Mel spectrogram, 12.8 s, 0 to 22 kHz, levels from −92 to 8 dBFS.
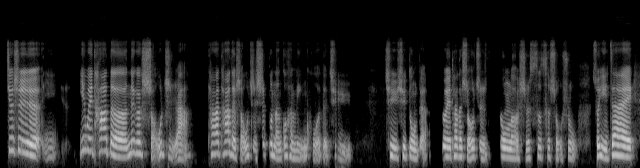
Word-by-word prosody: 就 315 0 -2
是 260 -9 +4
因 185 +1 -14 0.4
因 310 +5 -6
为 310 -2 0
他 295 +2 +2
的 195 -8 +5
那 255 +7 -1
个 255 -1 +1
手 245 0 -4
指 220 -7 -8
啊， 155 +7 -2 0.3
他 240 +1 0
他 260 +2 0
的 195 -8 0
手 185 +1 -3
指 190 -6 -10
是 160 +8 -8
不 225 +1 -2
能 160 -8 -2
够 205 - -4
很 185 -6 -4
灵 170 +4 -5
活 460 - -6
地 - - -7
去 - - -14 0.6
去 200 -5 0
去 195 +3 -1
动 185 -4 +1
的。 230 - -6 0.2
对， 195 -2 +4
他 205 +2 +1
的 190 - +1
手 190 -1 0
指 170 -4 -7 0.2
动 185 -3 +3
了 165 -1 +1
14 170 +3 -6
次 185 0 -8
手 185 - -7
术， - - -7 0.3
所 205 - +3
以 175 -5 +3
在 205 0 +7
200 Hz, 200 characters per minute, -24 LUFS, 185-240 Hz, 0.6 s, 在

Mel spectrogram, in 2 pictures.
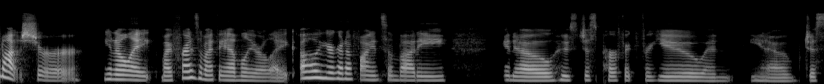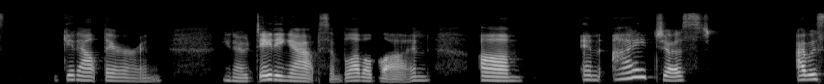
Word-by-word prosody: not 335 - +5
sure 195 -1 -1 0.2
You 245 - -5
know, 225 -1 +4
like, 200 -2 +2
my 195 0 0
friends 300 +6 +1
and - - -4
my 215 - 0
family 195 -3 -3
are 170 -1 -5
like, 165 - -8
"Oh, 300 +2 +3
you're 285 -3 +1
gonna 260 -2 0
find 210 -4 -5
somebody," 190 -2 -5 0.5
you 205 - -7
know, 180 -1 0
"who's 195 -1 -7
just 200 -1 -9
perfect 185 0 -8
for 185 - -11
you 180 -2 -4
and," 165 -1 -12 0.2
you 180 0 -13
know, 155 0 -9
"just 175 0 -8 0.6
get 220 0 -1
out 190 -2 +2
there 165 -4 -2
and," 145 +4 -11 0.6
you 190 -3 -12
know, 155 -2 -3
"dating 205 +3 +7
apps, 155 -6 +3
and 125 0 -10
blah 175 +3 +3
blah 165 -2 0
blah," 115 -2 +1
and, 185 +1 -7 0.5
um, 175 -3 +6 0.6
and 215 -2 -1
I 310 +8 +3
just 190 -1 +1 0.8
I 215 - +7
was 230 +2 +3
190 Hz, 170 wpm, -25 LUFS, 175-215 Hz, 0.8 s, dating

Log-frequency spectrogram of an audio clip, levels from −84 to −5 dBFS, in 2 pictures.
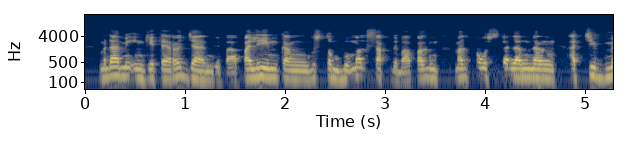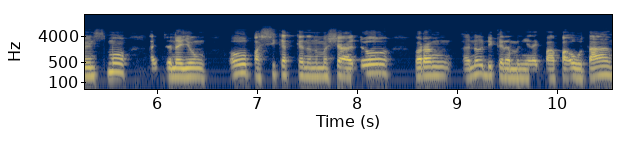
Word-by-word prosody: madaming 165 +3 +3
inggitero 140 +1 -1
diyan, 135 -7 +1
'di 115 - -11
ba? 110 0 -2
Palihim 145 +1 +4
kang 130 -2 -2
gustong 135 +1 -5
bumagsak 130 +6 -2
'di - - -10
ba, 110 0 -2
pag 140 +1 0 0.3
mag-post 145 +1 -3
ka - - +5
lang 145 -1 +4
ng 140 -2 +2 0.2
achievements 160 +4 -2
mo 225 -1 +1 0.2
andiyan 155 +1 -2
na 155 - +7
yung, 155 0 +2 0.3
"Oh, 205 +3 +3
pasikat 185 +4 -1
ka - - 0
na 155 - -3
masyado," 160 +6 +3 0.2
parang 170 0 +3
ano, 180 +8 -2
"Di 175 - -2
ka - - -16
naman 140 0 -1
nagpapautang," 145 +4 +2
150 Hz, 180 wpm, -23 LUFS, 140-165 Hz, 0.3 s, na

